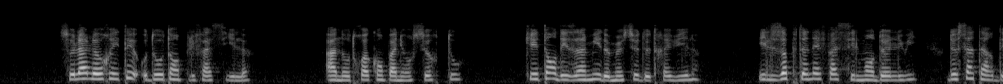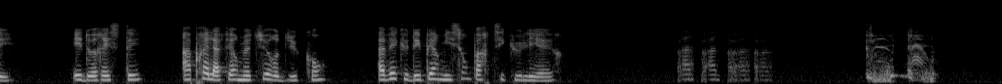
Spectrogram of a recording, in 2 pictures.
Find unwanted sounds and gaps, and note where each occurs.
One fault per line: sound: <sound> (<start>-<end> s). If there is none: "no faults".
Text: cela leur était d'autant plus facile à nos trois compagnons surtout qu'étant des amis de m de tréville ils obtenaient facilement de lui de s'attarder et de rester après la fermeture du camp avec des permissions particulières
sound: laugh (16.8-17.8 s)
sound: laugh (18.7-19.4 s)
